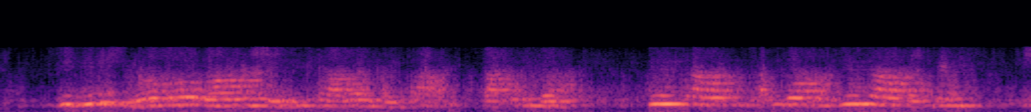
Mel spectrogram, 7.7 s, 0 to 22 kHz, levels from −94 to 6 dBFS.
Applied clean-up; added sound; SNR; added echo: neural separator model SepFormer DNS4.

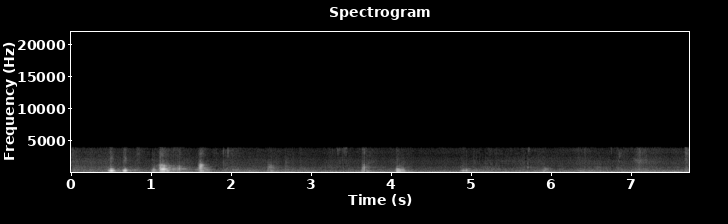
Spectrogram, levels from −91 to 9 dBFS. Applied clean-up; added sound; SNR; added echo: neural mask model DeepFilterNet 3.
